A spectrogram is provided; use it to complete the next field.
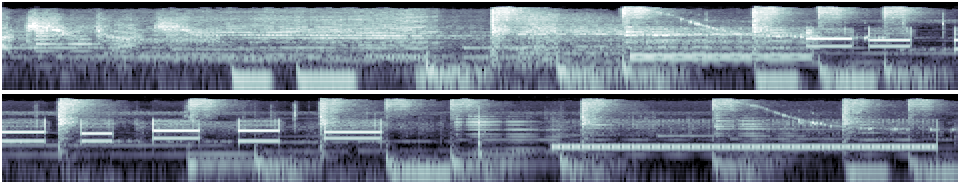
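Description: A rapid string of telephone dialing tones, short, loud beeps of shifting pitch tapped out one after another, layered over a thumping low beat that runs through the whole stretch, as a call is placed to residents about a lost bag on Big Boy's Neighborhood.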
